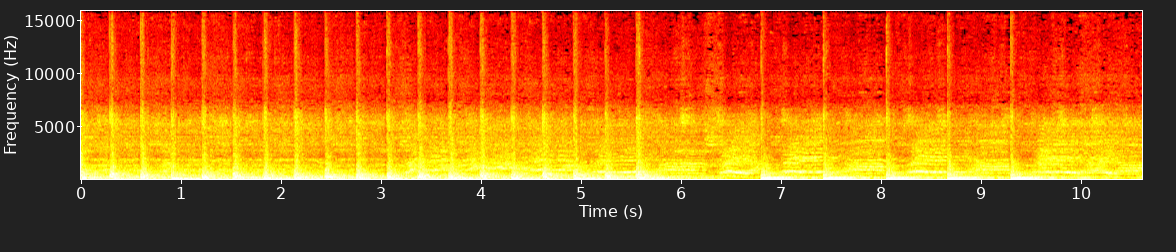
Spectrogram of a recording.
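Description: Powwow drum group singing a chicken dance song in high, wavering voices over a big drum struck in a fast, steady beat. About six seconds in, the steady beat stops and the singing carries on, punctuated by single heavy drum strikes about once a second.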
